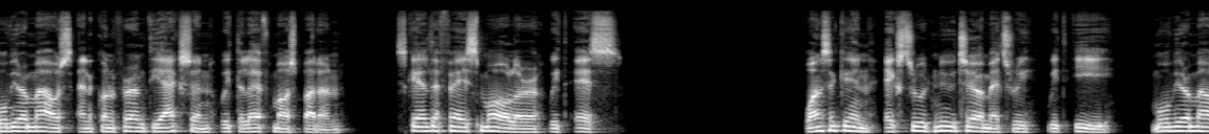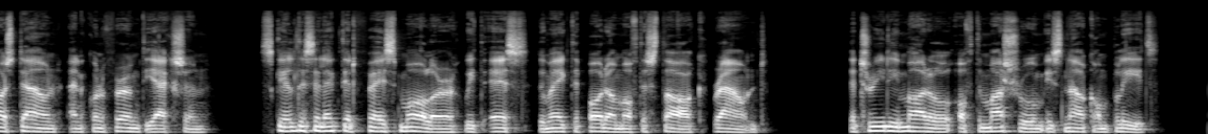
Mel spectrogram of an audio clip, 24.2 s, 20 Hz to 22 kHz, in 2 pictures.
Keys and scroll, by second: 5.5 e, 7.5 s, 10.4 e, 15.6 s.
